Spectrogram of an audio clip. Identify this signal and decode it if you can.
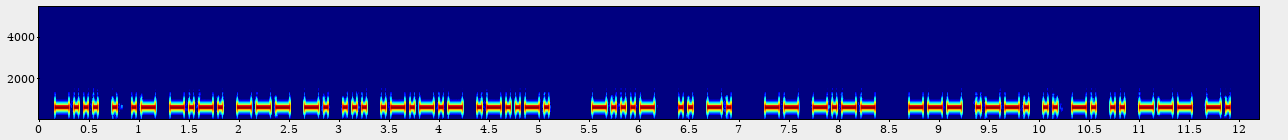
Morse code, heard as a keyed tone, about 25 wpm, 600 Hz. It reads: BEACONS." <BT> IN MY OPINION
